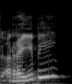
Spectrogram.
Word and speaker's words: Ribe: With me is Steve Ribe. That's how you say it. You have to say it with roll your R's.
